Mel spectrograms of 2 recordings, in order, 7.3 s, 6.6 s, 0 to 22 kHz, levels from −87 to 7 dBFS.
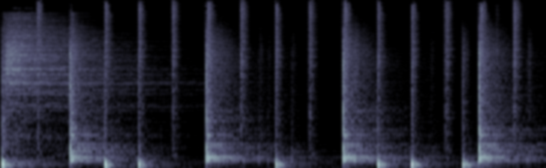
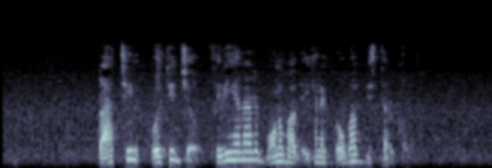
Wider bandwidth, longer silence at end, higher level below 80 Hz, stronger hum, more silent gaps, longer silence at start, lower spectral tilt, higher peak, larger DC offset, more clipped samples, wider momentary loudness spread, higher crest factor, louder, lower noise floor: first, over 20 kHz vs 7.6 kHz; second, 0.35 s vs 1.35 s; first, -30 dBFS vs -58 dBFS; neither; neither; second, 0 s vs 1.3 s; second, -5 dB/octave vs -6.5 dB/octave; about the same, -2 dBFS vs -2 dBFS; neither; neither; first, 17 LU vs 12 LU; about the same, 22 dB vs 18 dB; second, -26 LUFS vs -19 LUFS; second, -46 dBFS vs -52 dBFS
